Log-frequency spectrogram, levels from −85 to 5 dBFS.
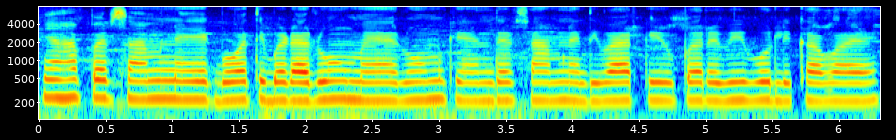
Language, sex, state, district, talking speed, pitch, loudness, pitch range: Hindi, female, Rajasthan, Bikaner, 190 wpm, 220 Hz, -17 LUFS, 220-225 Hz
